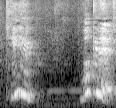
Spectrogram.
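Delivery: high, incredulous disbelief; can't believe the dog wants to keep it. Real, not acted. Arguing with her dog over a ratty toy, incredulous.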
